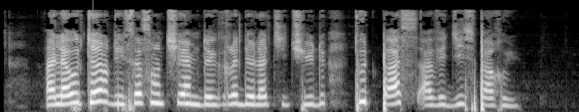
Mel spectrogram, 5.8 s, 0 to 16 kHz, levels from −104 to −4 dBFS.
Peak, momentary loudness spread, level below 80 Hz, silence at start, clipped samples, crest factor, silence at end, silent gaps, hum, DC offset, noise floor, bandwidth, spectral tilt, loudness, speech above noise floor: 0 dBFS; 12 LU; -46 dBFS; 0.45 s; under 0.1%; 16 dB; 0.6 s; none; none; under 0.1%; -72 dBFS; 11.5 kHz; -4.5 dB/octave; -15 LUFS; 57 dB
